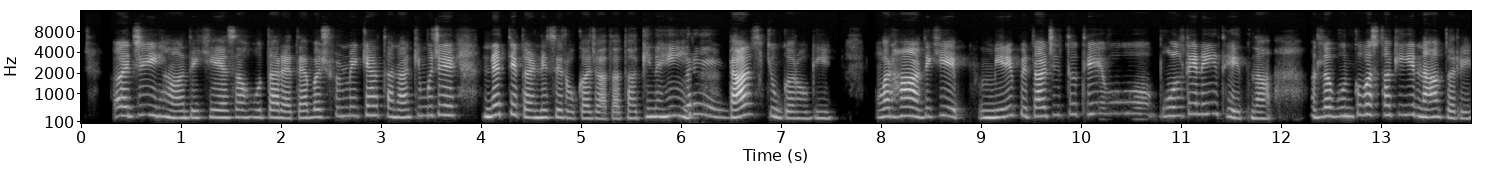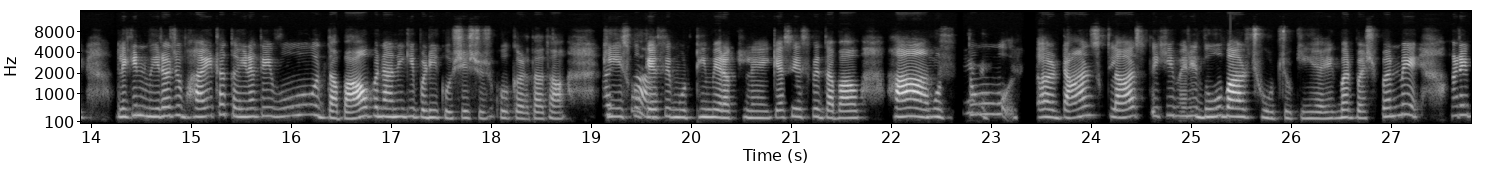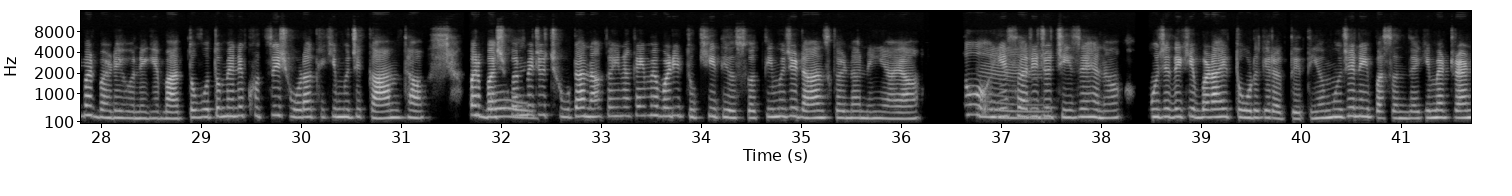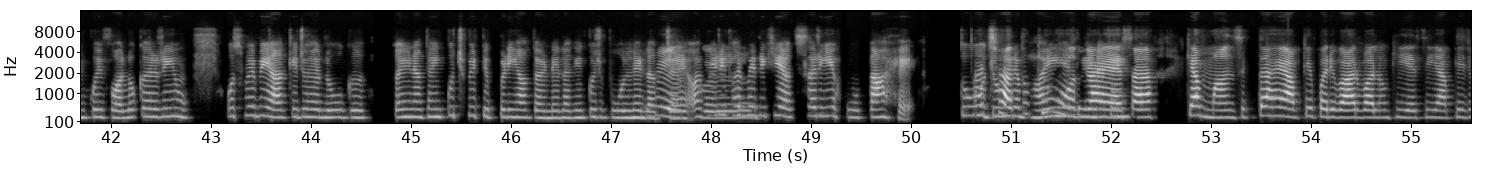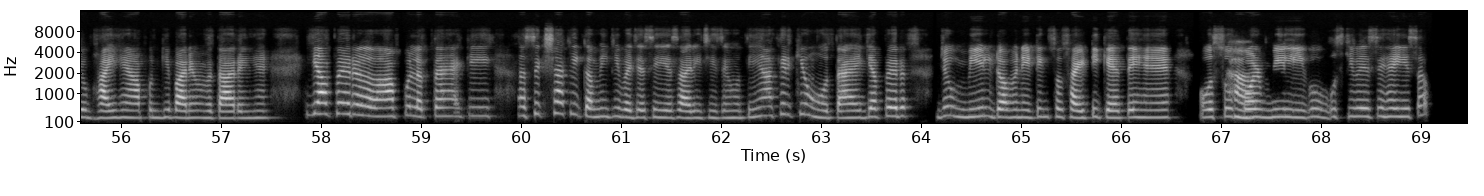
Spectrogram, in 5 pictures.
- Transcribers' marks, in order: in English: "डांस"; in English: "डांस क्लास"; unintelligible speech; other background noise; in English: "डांस"; in English: "ट्रेंड"; in English: "फ़ॉलो"; in English: "मेल डोमिनेटिंग सोसाइटी"; in English: "सो कॉल्ड मेल ईगो"
- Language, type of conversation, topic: Hindi, podcast, आपके अनुसार चलन और हकीकत के बीच संतुलन कैसे बनाया जा सकता है?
